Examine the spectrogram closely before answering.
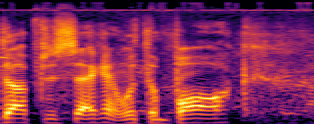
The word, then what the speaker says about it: balk: to second with the balk. One of the few words that rhymes with walk, of course, is balk.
